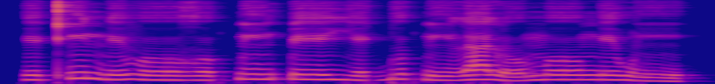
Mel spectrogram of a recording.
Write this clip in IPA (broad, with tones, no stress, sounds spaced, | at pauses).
ɪ˨ kʼ ĩ˦ n ɪ˨˦ β oː˨ ɣ o˨ k͡p ĩ˦ k͡p eː˦ j e˨ ɡ͡b ʊ˦ k͡p ĩ˨ l a˦ l o˨˦ m oː˦ ŋ e˦ w ĩ˨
